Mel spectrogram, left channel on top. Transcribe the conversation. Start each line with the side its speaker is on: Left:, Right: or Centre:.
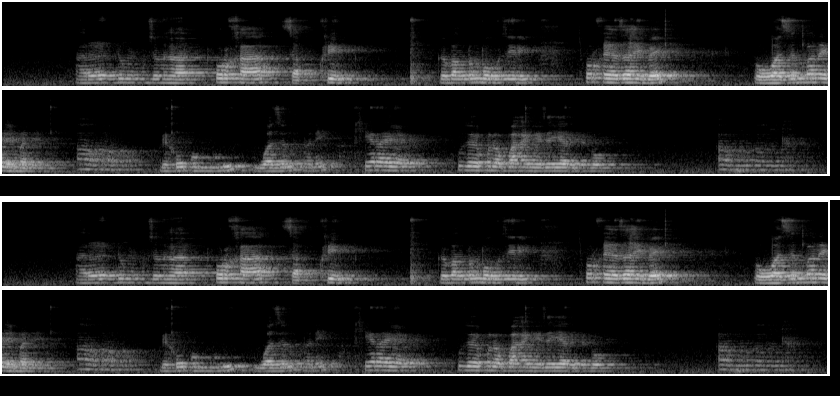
Left: आरो दं जोंहा थरखा जाबख्रिं गोबां दंबावो जेरै थरखाया जाहैबाय औवाजों बानायनाय माने।
Right: औ औ
Left: बेखौ दामनानै औवाजों माने खेराइआव फुजाफोराव बाहायनाय जायो आरो बेखौ।
Right: औ नंगौ नोंथां।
